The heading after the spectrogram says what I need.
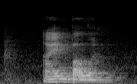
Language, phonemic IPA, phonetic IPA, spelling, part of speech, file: German, /ˈaɪ̯nˌbaʊ̯ən/, [ˈʔaɪ̯nˌbaʊ̯n], einbauen, verb, De-einbauen.ogg
- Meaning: to build in, to build into, to install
